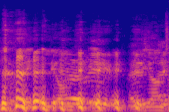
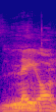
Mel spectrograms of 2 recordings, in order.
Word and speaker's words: Leon: Trust me, Leon's a hitman. In France, man. Yeah. One day here in France. Leon. Leon. Yeah, that's the proper pronunciation of it.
